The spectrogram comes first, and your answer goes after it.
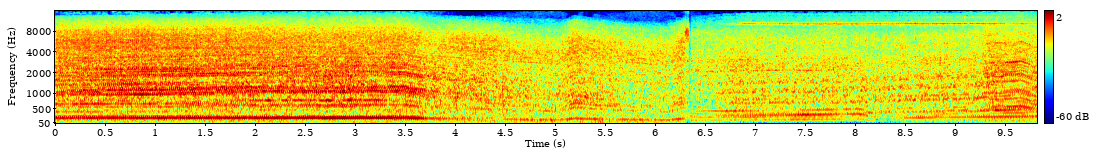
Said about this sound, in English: Bot Kaboomper is driving a 1978 BMW M1, a classic that's holding its ground early on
